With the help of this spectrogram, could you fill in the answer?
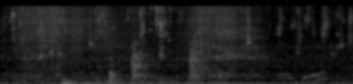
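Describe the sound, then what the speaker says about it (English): Water draining out of a home boiler's pressure vessel as system pressure drops, heard as a faint, close trickle with soft drips and a low steady rush, with no talk. "That's the water leaving the vessel."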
